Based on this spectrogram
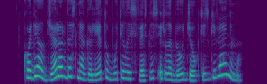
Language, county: Lithuanian, Vilnius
